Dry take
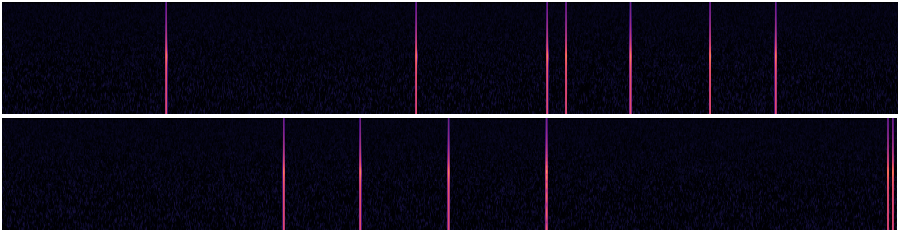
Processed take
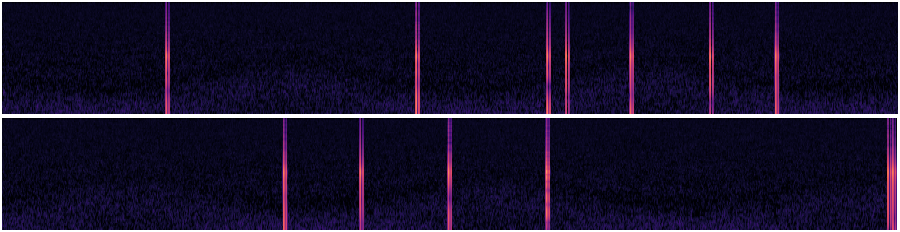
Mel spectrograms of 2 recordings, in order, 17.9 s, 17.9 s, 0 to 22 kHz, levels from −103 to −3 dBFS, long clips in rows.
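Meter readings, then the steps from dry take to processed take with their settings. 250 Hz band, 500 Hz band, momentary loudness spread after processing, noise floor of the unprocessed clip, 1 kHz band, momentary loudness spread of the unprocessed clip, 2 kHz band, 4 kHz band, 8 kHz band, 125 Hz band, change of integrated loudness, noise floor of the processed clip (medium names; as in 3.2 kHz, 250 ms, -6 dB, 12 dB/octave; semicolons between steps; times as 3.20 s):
+7.0 dB, +5.0 dB, 3 LU, -79 dBFS, +2.5 dB, 3 LU, +2.0 dB, +2.0 dB, +2.5 dB, +7.0 dB, +2.0 dB, -76 dBFS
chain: high-pass 720 Hz 12 dB/octave; in parallel at -8.5 dB: decimation with a swept rate 27×, swing 100% 0.27 Hz; on the sum: doubling 26 ms -11.5 dB; trim +1.5 dB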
